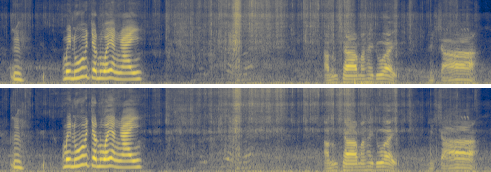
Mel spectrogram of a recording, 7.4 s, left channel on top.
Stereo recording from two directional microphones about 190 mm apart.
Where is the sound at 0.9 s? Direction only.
5° right (ahead or behind).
